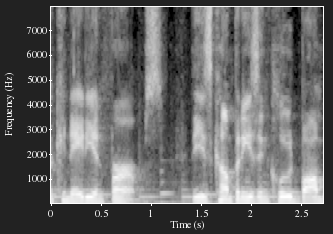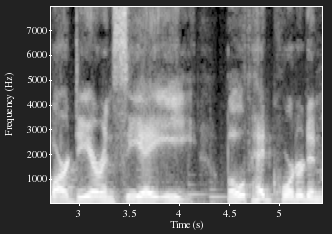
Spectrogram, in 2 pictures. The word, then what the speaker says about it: Bombardier: It's Gripen and it's Bombardier.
